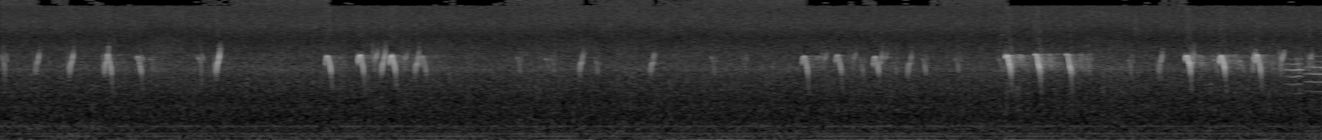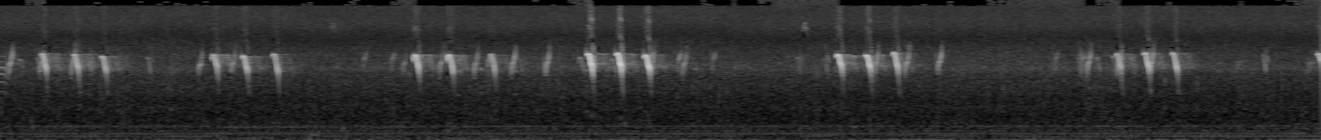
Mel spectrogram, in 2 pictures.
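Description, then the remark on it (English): Two crossbills together in the same tree give short, high chirping calls in repeated bursts, trading notes over a steady low hum. The calls come in quick clusters with brief pauses between. “Two birds together now, in the same tree.”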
